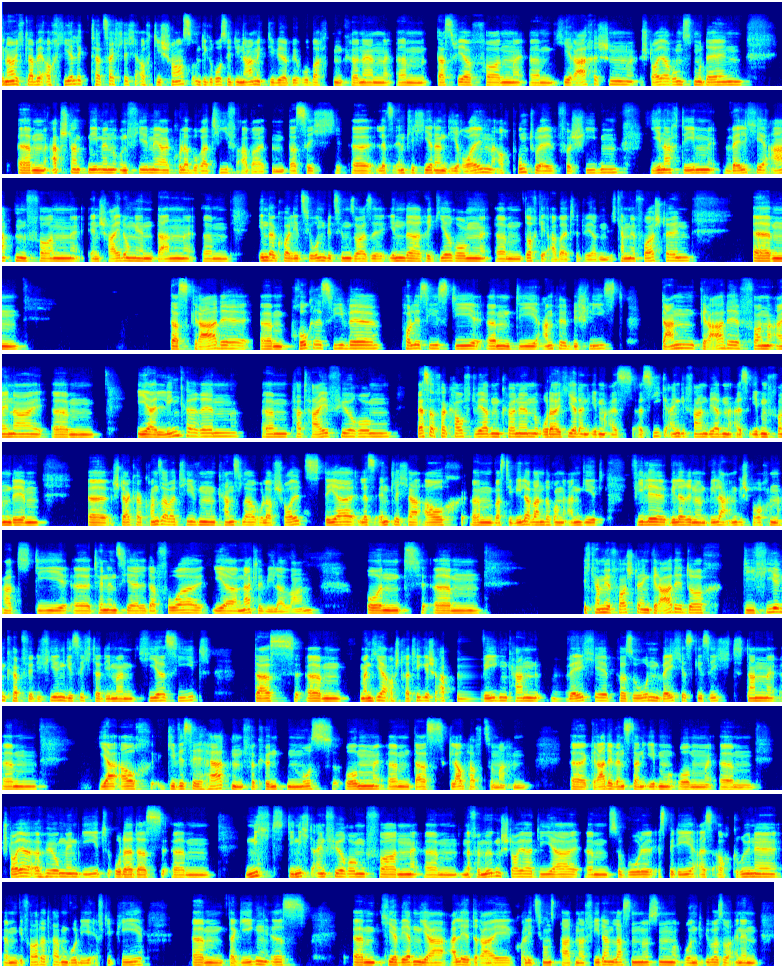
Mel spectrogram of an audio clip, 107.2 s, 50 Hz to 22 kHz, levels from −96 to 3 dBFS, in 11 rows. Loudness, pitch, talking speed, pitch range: -21 LUFS, 125 Hz, 125 wpm, 115-135 Hz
